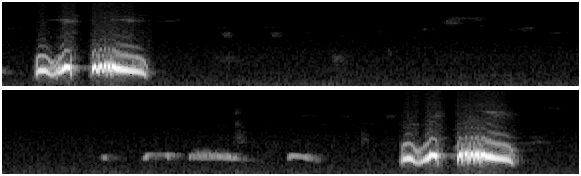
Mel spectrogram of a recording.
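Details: Spotted dove decoy call used to lure doves, from a female, with thúc gù and gáy gọi styles: one loud two-part coo, a long silence with a few faint murmurs, then the same double coo again.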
